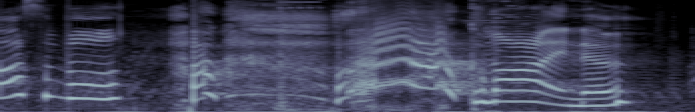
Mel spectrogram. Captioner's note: screaming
